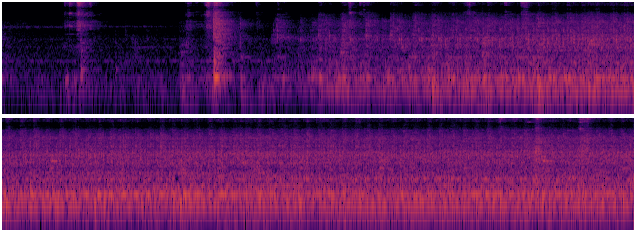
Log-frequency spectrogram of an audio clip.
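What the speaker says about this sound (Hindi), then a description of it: "अब हम इन मुड्ढे यानी कि आर्म होल पे सिलाई लगाएंगे।" A sewing machine runs steadily while stitching around the armhole of a blouse, its continuous mechanical whirr rising after a couple of short knocks and holding at an even level with no talk.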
